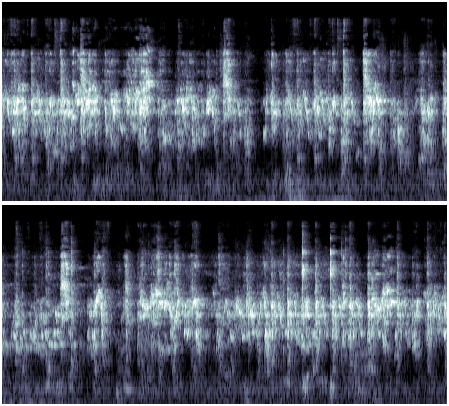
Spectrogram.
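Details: Pet budgies chirping continuously, a dense stream of short scratchy chatter and warbles overlapping, with brief sharp clicks throughout; no other clear sounds.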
